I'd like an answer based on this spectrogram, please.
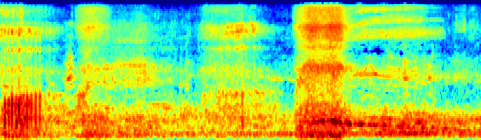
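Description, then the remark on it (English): A roomful of audience members fake snoring together, a messy overlapping chorus of rasping snorts and wheezy breaths that swells and fades in broad bursts, steady throughout. “Just kind of start snoring, everybody in the room.”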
